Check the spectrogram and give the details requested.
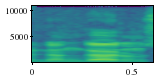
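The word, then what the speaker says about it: kangaroo: two through bamboo கேங்கரு இதை நிறைய பேர் கங்காருன்னு சொல்றாங்க தமிழ்ல அப்படி சொல்றாங்க அதனால ஆங்கிலத்துல கேங்கரு அப்படின்னு உச்சரிக்கப்படுகிறது ஓகேவா இங்கே சில உச்சரிப்புகளை பார்க்க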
